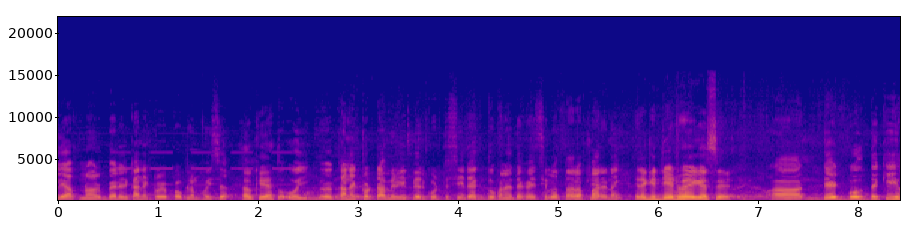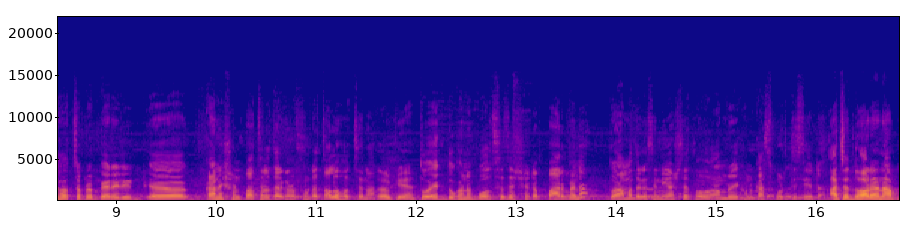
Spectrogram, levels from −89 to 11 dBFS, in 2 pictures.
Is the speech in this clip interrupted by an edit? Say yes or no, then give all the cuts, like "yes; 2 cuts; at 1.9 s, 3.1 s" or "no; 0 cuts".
no; 0 cuts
